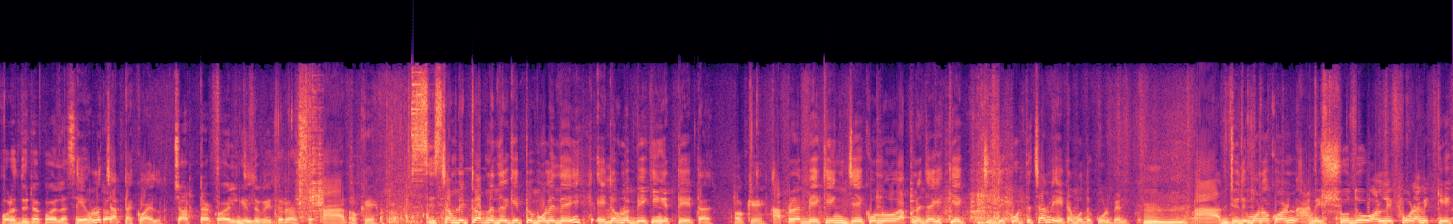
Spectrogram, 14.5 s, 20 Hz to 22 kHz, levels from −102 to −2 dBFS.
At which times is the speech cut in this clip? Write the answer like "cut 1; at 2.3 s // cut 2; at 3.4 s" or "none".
none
